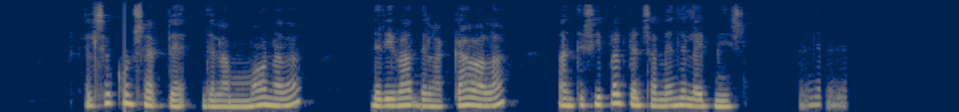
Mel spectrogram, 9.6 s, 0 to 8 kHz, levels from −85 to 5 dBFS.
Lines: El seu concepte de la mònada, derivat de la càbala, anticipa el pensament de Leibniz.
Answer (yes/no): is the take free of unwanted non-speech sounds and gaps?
no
